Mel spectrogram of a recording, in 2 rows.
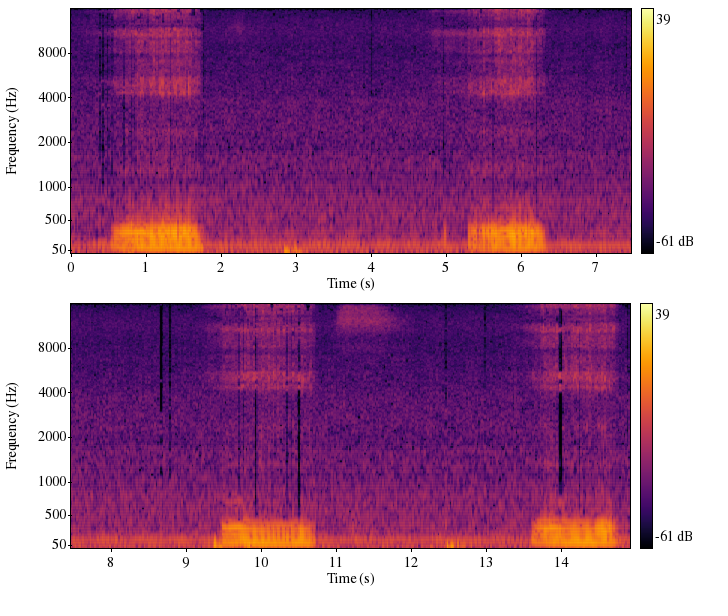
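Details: Snoring from a sound-effect recording: loud, rumbling snores on inhaling, about 14 per minute, over a steady background hum.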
